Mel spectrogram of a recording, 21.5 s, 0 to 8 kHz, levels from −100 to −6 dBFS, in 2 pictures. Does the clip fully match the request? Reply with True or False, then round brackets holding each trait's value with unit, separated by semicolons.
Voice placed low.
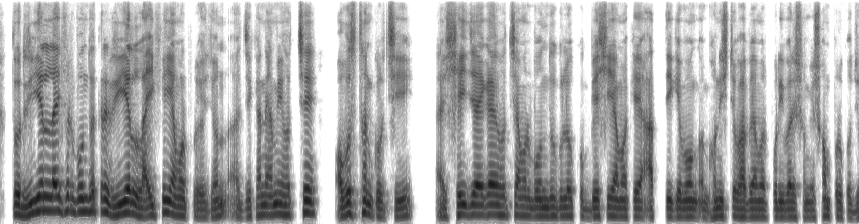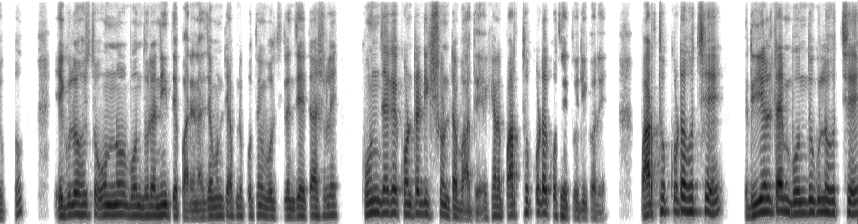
True (125 Hz)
